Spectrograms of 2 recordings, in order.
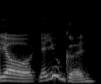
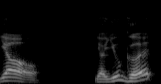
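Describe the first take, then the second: First: It sounds like an easygoing dismissal. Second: It sounds like a caring check-in.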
